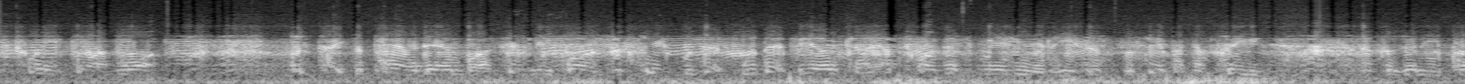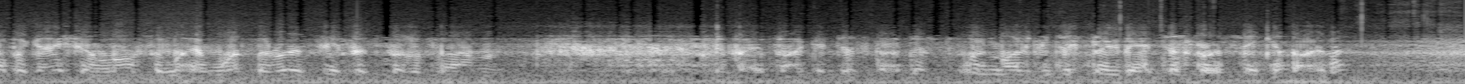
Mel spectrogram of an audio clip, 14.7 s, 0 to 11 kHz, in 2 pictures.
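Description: Single-sideband voice of a distant station heard from the loudspeaker of a Yaesu FT-857D HF transceiver: continuous talk, thin and narrow-toned with band noise under it. The long New Zealand-to-UK path gives the signal a noticeable multipath echo.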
